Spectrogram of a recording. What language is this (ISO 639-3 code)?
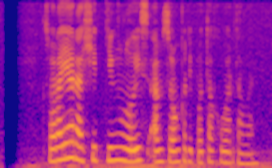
sun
